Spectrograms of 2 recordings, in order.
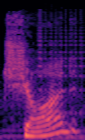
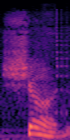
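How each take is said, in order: First: The name is said the English way. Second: The name is said the French way. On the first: This is how the game has always said it. "the way it's always been pronounced in Battle Network is chod" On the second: This is how the original language says it. "supposed to be pronounced something like should because it's French"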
